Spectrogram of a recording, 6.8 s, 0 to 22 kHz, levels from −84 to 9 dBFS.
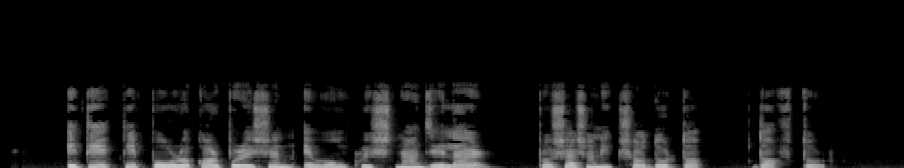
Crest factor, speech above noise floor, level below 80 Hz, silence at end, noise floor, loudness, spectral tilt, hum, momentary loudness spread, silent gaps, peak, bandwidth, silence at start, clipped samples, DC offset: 16 dB; 52 dB; -72 dBFS; 0.6 s; -73 dBFS; -22 LUFS; -5.5 dB/octave; none; 11 LU; none; -6 dBFS; 11 kHz; 0.5 s; under 0.1%; under 0.1%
